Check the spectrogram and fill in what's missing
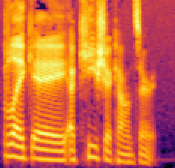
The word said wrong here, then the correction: Kesha: I think it's pronounced Kesha.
